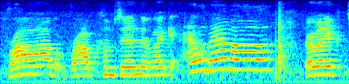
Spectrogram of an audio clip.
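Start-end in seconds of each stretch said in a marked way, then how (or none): 1.9-2.7 much higher cheer of Alabama; high delighted shout; excited cheer. Retold or imitated. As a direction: greet him with a happy call. Cheering for Rob.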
